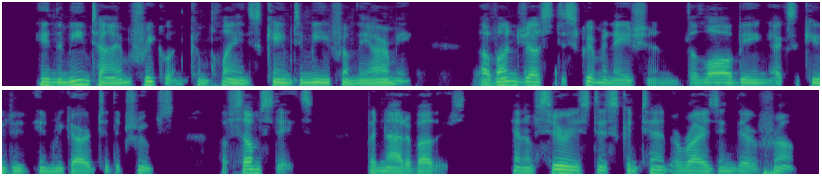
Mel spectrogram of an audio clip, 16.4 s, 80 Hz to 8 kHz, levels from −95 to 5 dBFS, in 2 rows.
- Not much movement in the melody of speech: Yes, narrow, 2.2 semitones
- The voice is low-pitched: Yes, low, 105 Hz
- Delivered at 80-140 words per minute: Yes, slow, 135 wpm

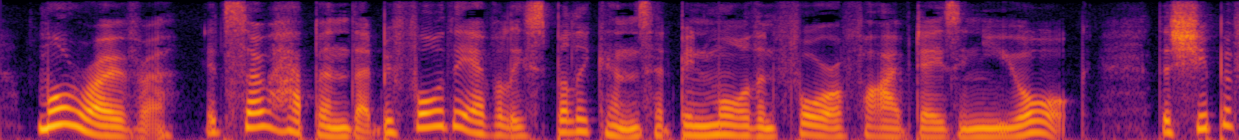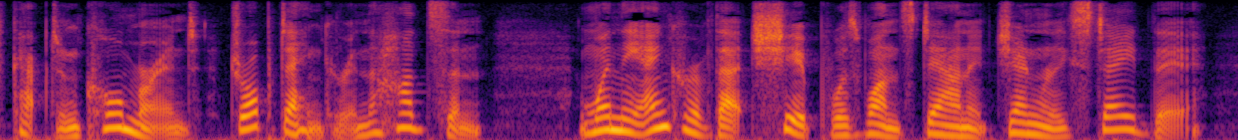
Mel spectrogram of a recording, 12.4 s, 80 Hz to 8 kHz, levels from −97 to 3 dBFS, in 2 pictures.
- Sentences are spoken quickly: Yes, fast, 215 wpm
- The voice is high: No, medium, 175 Hz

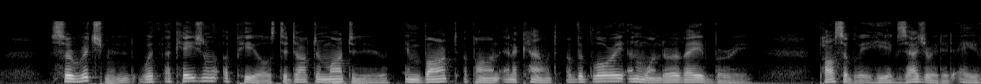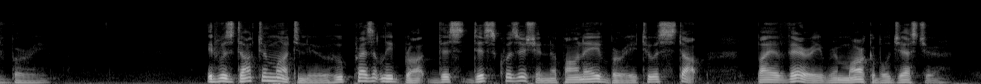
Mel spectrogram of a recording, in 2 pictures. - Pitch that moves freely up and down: Yes, wide, 6.2 semitones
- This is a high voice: No, low, 105 Hz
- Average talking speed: No, slow, 130 wpm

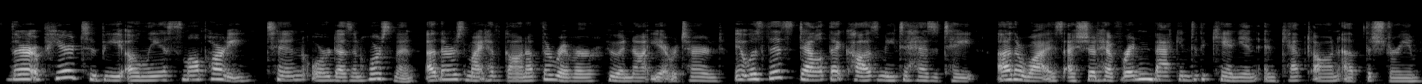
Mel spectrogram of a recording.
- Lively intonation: No, average, 3.9 semitones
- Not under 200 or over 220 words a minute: Yes, fast, 205 wpm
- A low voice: No, high, 190 Hz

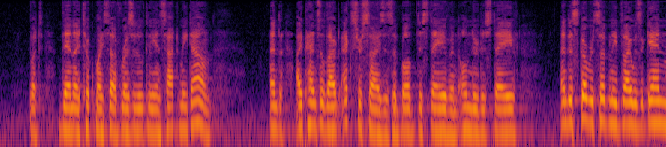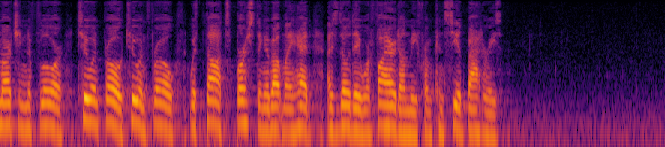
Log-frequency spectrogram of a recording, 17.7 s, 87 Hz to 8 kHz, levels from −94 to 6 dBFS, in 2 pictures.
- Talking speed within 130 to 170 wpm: No, average, 185 wpm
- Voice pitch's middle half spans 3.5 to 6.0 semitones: No, average, 3.0 semitones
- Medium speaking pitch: Yes, medium, 150 Hz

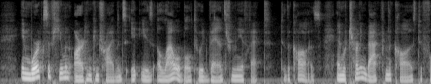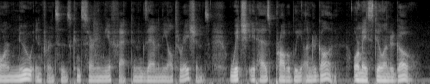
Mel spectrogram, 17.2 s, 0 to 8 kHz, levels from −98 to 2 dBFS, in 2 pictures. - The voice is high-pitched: No, very low, 95 Hz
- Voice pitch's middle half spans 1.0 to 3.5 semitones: Yes, average, 3.1 semitones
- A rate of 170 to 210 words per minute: No, average, 155 wpm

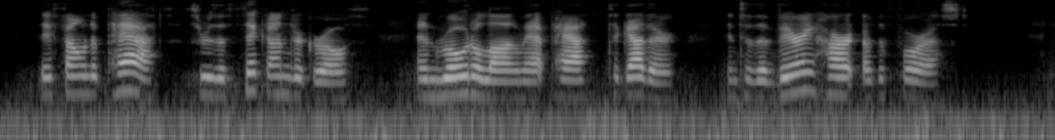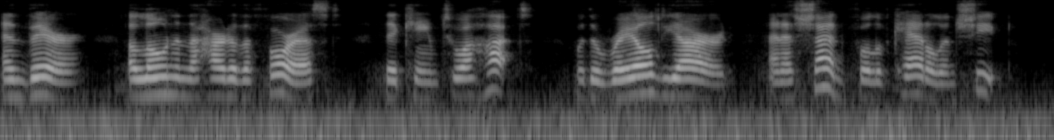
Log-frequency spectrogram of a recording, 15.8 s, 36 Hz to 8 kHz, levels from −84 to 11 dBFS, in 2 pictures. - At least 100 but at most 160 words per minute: No, average, 180 wpm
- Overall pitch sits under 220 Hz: Yes, high, 190 Hz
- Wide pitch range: No, average, 2.8 semitones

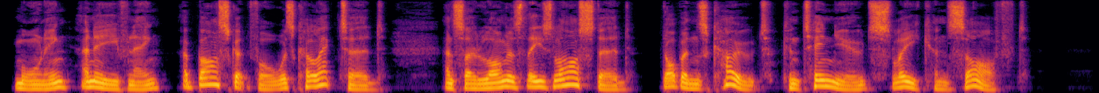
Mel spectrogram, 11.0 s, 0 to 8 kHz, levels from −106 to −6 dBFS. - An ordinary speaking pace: No, slow, 110 wpm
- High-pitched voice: No, low, 105 Hz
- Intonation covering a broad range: Yes, wide, 7.2 semitones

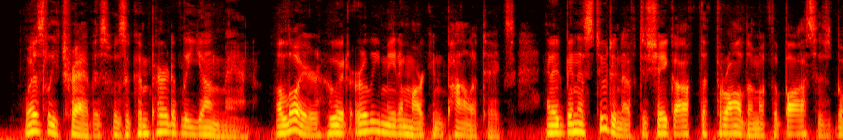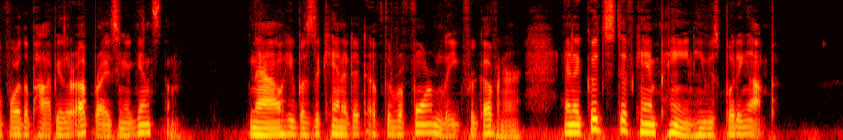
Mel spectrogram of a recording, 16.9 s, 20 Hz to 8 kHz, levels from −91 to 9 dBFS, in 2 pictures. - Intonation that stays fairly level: No, average, 4.5 semitones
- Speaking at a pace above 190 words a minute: Yes, average, 200 wpm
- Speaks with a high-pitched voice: No, low, 105 Hz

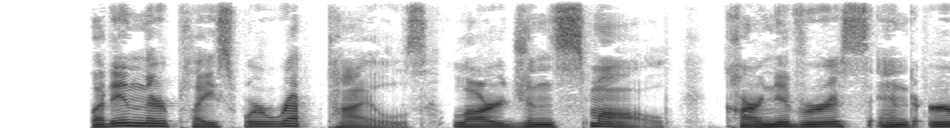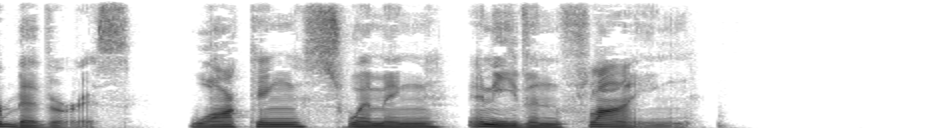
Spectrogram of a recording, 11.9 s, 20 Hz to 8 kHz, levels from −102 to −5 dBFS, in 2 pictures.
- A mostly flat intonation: No, average, 4.3 semitones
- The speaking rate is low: Yes, slow, 85 wpm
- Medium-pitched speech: No, low, 120 Hz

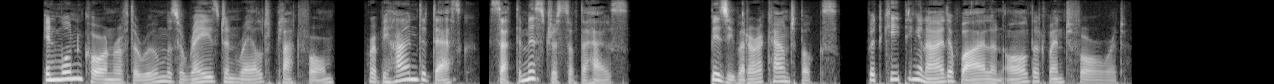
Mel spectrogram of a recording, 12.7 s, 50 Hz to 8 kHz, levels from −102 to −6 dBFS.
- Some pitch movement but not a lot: No, wide, 6.7 semitones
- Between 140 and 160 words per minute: No, average, 180 wpm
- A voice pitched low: Yes, low, 125 Hz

